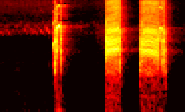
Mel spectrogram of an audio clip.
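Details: Kala teetar, the black francolin, calling: three loud, rasping notes, a short clipped first note followed by two longer harsh ones, with clean silence between them.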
